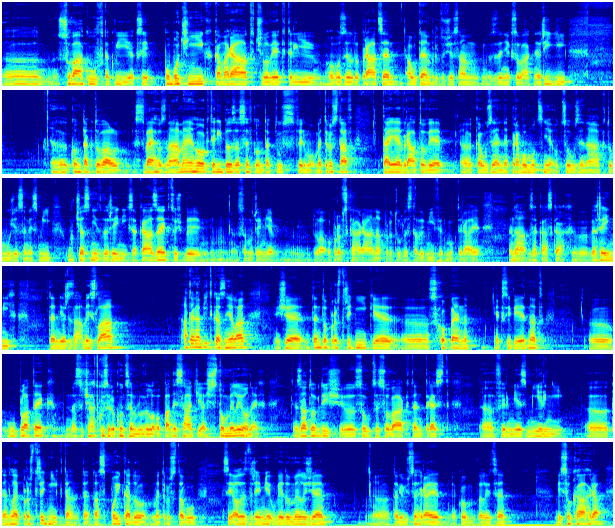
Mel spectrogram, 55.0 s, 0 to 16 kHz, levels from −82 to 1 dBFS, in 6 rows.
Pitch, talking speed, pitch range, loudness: 100 Hz, 120 wpm, 95-105 Hz, -23 LUFS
